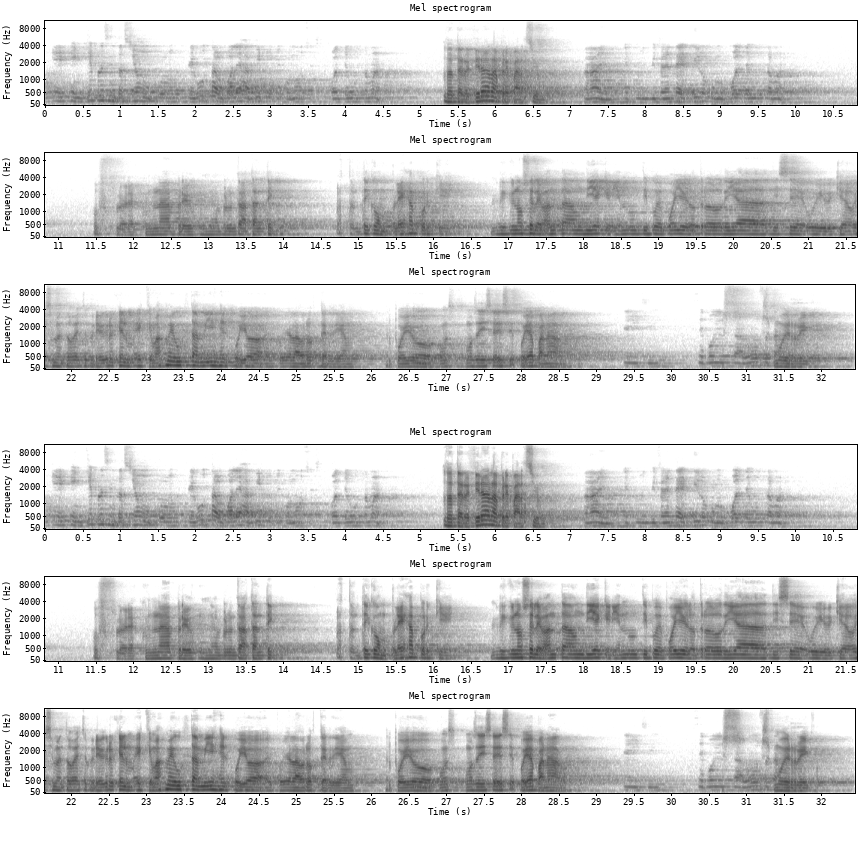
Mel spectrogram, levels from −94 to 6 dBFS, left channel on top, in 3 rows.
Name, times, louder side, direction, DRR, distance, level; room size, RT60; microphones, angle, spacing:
voice 1, 0.1-3.5 3.8-4.5 7.2-9.9 26.5-26.9 29.4-29.9 30.4-31.5, right 1 dB, 20° right, 3 dB, 2.2 m, -38 dB
voice 2, 5.3-6.7 11.5-13.9 14.7-16.3 16.8-25.8 26.2-28.6 30.7-30.9 31.2-31.9, right 3 dB, 75° right, 10 dB, 1.0 m, -27 dB
27.5 x 17.5 x 8.4 m, 2.7 s
head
